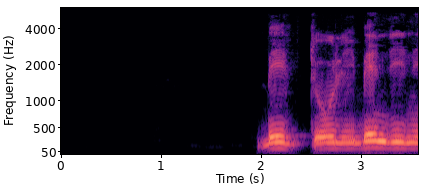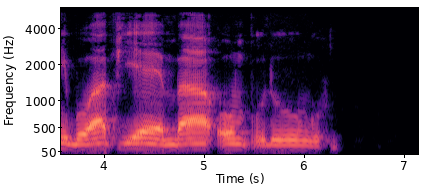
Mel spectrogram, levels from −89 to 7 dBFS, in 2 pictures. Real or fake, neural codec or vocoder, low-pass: real; none; 5.4 kHz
